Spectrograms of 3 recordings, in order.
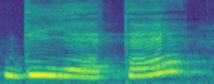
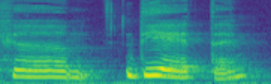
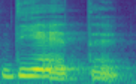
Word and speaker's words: dijete: speakers pronounce it like dijete. So like d, j, e. So it's a long accent, dijete. So you don't have to highlight e like dijete, but only make this accent long.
